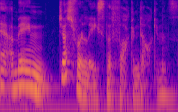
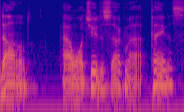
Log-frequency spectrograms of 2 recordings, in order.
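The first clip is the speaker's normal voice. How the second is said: breathed out, barely voiced; 5 semitones higher, 6 dB quieter than usual. Doing Bill's voice after being asked to: Bill Clinton voice. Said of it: "Do it in his voice".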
